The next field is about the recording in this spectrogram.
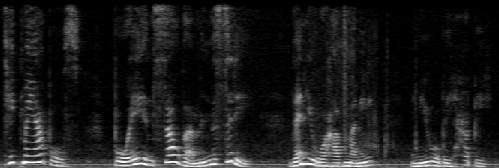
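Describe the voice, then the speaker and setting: A woman voicing a gentle, loving female tree in a children's storybook, with a tender, giving manner. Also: lowish voice, lively intonation, unhurried, a little hiss or hum, poor audio. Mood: eager, loving.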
